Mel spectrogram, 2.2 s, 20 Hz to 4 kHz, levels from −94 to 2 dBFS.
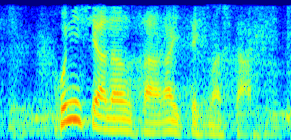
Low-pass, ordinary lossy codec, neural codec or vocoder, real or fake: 3.6 kHz; AAC, 16 kbps; codec, 24 kHz, 0.9 kbps, DualCodec; fake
